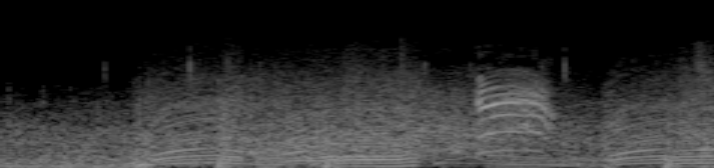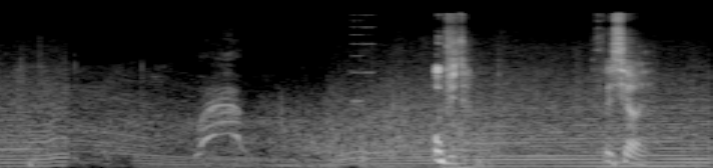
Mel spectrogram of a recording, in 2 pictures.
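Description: A motorbike engine revs up and down repeatedly.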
